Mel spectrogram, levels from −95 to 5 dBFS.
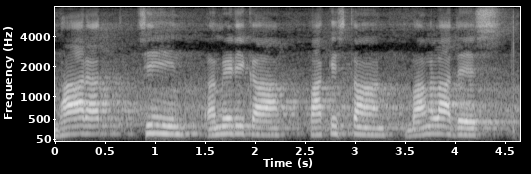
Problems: constant background noise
